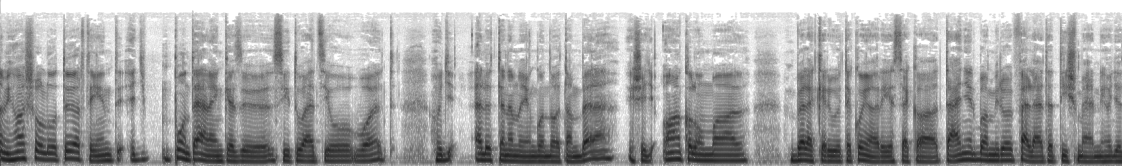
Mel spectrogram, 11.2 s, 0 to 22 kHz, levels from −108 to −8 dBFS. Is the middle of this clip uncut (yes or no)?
yes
